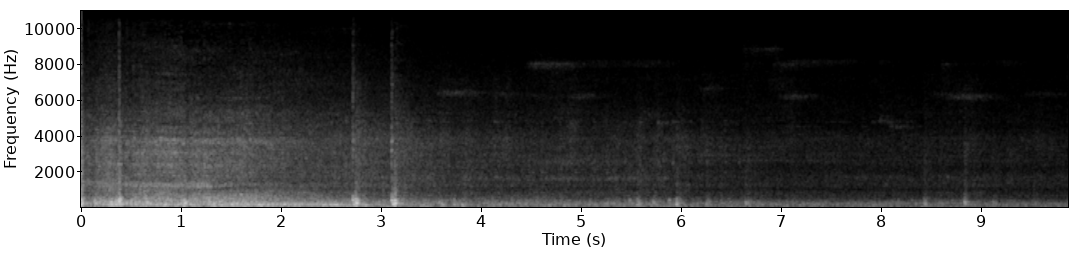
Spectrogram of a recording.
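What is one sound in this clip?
Train wheels clack sharply over rail joints.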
